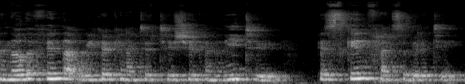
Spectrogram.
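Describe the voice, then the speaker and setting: Her voice fairly high and her intonation monotone and flat, a woman speaks amid audible room echo. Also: moderate pace. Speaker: video creator with a chronic illness. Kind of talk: educational talk to camera.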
